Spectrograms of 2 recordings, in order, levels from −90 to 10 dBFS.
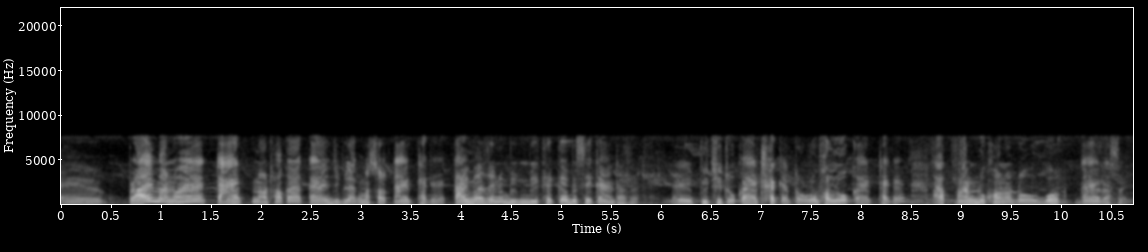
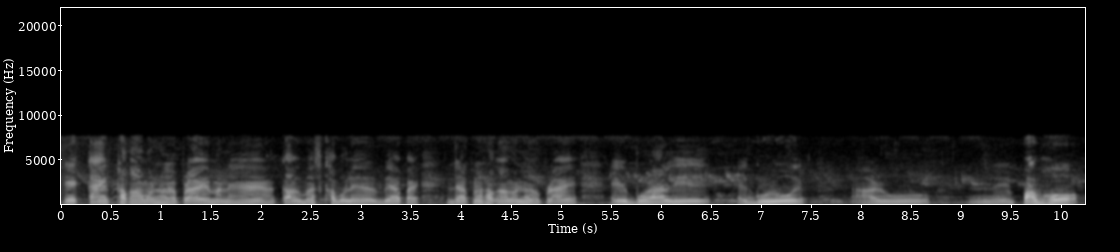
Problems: constant background noise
